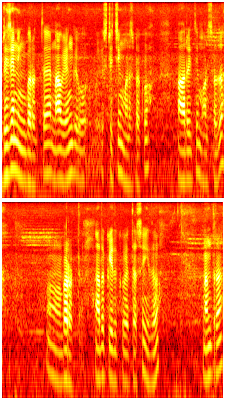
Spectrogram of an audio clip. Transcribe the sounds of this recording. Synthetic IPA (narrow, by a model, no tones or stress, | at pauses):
ɖid͡ʒɐjniŋɡbɐɾut̪ːe̞naːʋueŋɡesʈit͡ʃːiŋɡmaːɽisbe̞ːku | aːɾiːt̪imaːɽsoːd̪u | bɐɾut̪ːe̞ | ɐd̪ɐkːuid̪ukːuʋjɐt̪jaːseid̪u | nɐnt̪ɐɾɐ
